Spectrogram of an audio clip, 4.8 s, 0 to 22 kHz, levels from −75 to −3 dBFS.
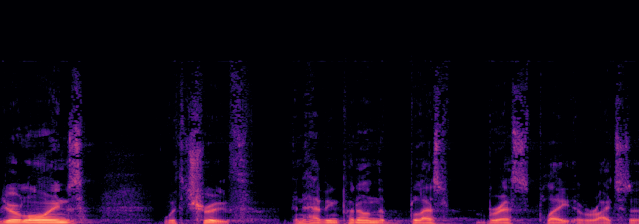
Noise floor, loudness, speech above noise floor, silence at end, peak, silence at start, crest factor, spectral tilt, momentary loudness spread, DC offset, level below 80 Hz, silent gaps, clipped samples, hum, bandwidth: -49 dBFS; -25 LUFS; 25 dB; 0 s; -6 dBFS; 0 s; 20 dB; -6 dB/octave; 19 LU; under 0.1%; -52 dBFS; none; under 0.1%; none; 16.5 kHz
